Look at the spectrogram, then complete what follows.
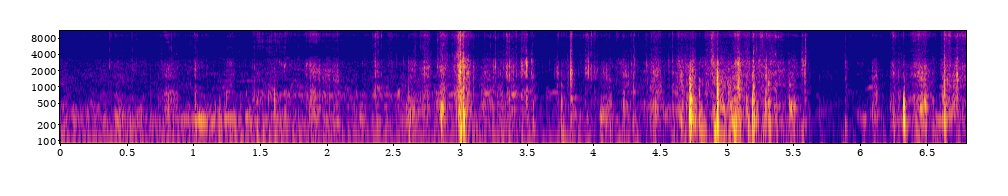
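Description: Plastic parcel packaging crinkling and rustling as it is pulled open by hand: a quick, irregular run of sharp crackles, busiest in the second half.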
